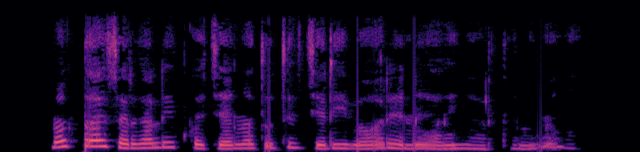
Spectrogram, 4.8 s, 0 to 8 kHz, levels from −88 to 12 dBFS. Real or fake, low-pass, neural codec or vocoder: real; 7.2 kHz; none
